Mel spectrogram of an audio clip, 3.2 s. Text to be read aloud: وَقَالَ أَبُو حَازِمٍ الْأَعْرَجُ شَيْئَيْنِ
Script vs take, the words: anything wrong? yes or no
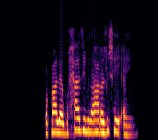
no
